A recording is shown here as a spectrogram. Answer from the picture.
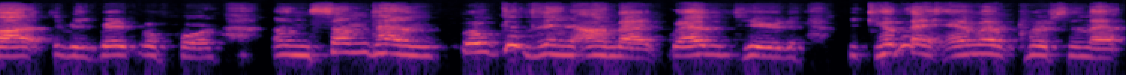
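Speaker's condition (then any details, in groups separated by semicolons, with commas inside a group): Cerebral palsy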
